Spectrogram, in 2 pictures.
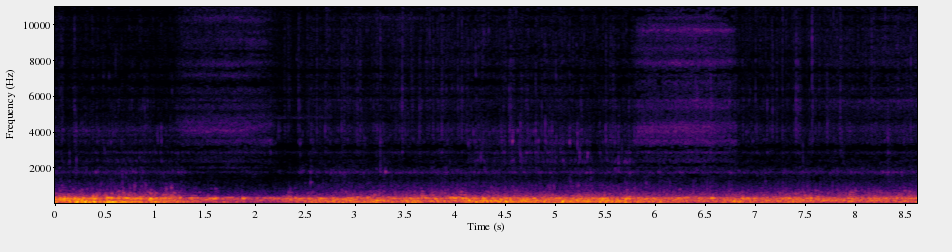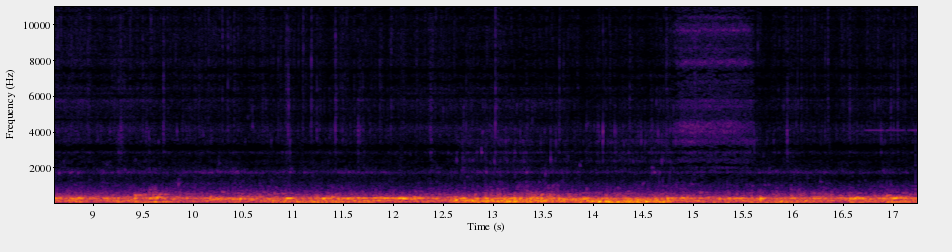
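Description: Air bubbles rumble and gurgle steadily underwater.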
